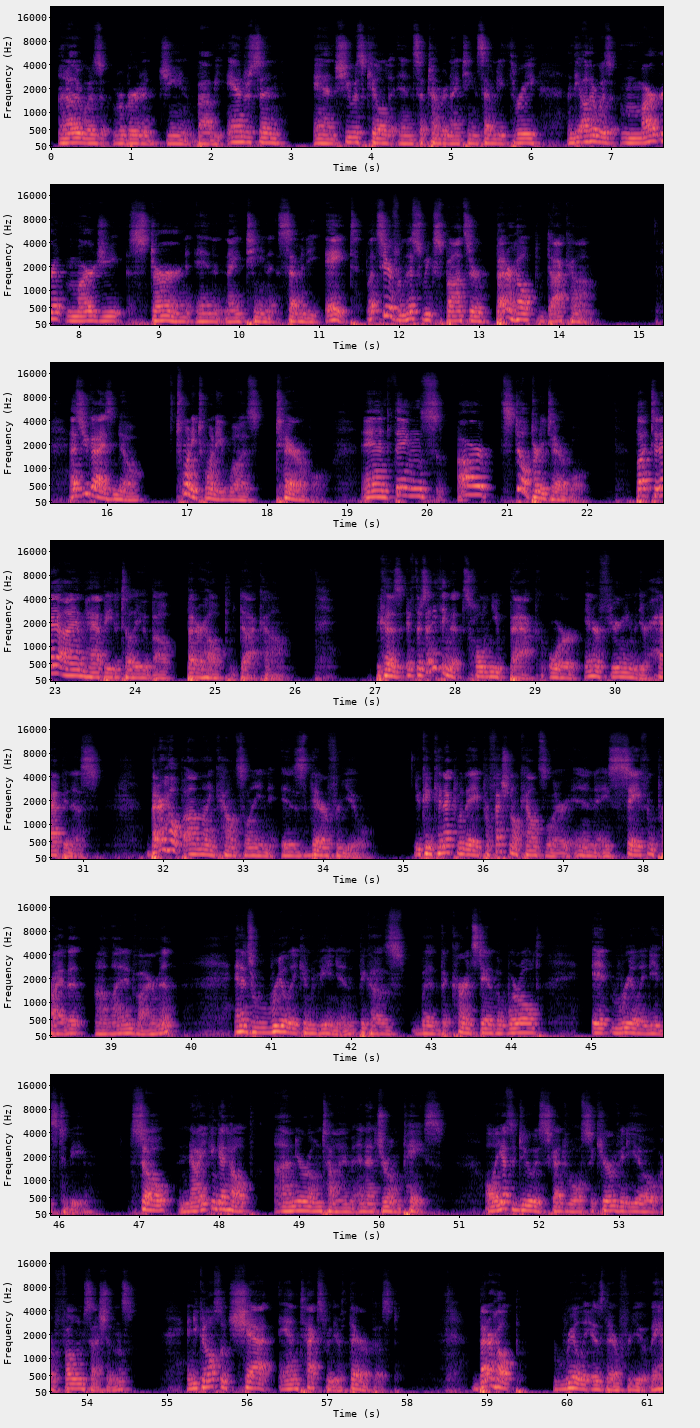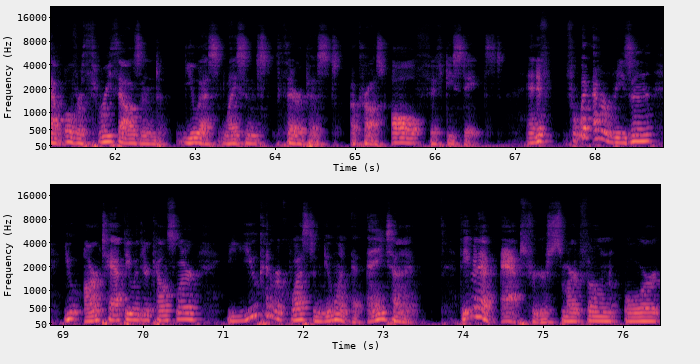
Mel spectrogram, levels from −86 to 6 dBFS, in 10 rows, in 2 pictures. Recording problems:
off-mic speech; far
room echo; slight; dies away in 0.2 s

